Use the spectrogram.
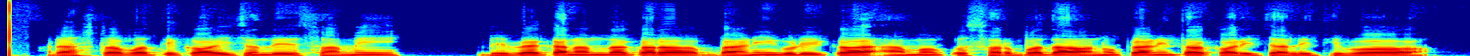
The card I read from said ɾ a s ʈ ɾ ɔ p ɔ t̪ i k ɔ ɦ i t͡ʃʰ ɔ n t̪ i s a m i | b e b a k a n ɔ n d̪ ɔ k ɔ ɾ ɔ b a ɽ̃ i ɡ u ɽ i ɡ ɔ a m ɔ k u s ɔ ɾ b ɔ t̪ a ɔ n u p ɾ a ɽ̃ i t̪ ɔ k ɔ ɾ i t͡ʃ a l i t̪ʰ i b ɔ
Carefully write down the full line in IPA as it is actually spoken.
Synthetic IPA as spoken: ɾ a s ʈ ɾ ɔ p ɔ t̪ i k ɔ ɦ i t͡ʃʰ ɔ n t̪ i s a m i | b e b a k a n ɔ n d̪ ɔ k ɔ ɾ ɔ b a ɽ̃ i ɡ u ɽ i k ɔ a m ɔ k u s ɔ ɾ b ɔ d̪ a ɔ n u p ɾ a ɽ̃ i t̪ ɔ k ɔ ɾ i t͡ʃ a l i t̪ʰ i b ɔ

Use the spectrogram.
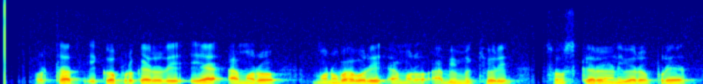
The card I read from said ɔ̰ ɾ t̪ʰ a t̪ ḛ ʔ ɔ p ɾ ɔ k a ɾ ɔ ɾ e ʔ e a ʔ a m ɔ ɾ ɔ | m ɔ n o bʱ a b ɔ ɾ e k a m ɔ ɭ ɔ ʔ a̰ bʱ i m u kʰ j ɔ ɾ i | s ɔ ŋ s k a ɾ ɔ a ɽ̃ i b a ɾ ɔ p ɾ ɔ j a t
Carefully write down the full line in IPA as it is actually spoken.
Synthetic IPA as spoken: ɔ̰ ɾ t̪ʰ a t̪ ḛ k ɔ p ɾ ɔ k a ɾ ɔ ɾ e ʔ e a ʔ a m ɔ ɾ ɔ | m ɔ n o bʱ a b ɔ ɾ e ʔ a m ɔ ɾ ɔ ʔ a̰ bʱ i m u kʰ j ɔ ɾ e | s ɔ ŋ s k a ɾ ɔ a ɽ̃ i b a ɾ ɔ p ɾ ɔ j a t

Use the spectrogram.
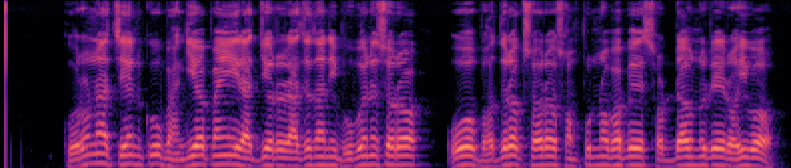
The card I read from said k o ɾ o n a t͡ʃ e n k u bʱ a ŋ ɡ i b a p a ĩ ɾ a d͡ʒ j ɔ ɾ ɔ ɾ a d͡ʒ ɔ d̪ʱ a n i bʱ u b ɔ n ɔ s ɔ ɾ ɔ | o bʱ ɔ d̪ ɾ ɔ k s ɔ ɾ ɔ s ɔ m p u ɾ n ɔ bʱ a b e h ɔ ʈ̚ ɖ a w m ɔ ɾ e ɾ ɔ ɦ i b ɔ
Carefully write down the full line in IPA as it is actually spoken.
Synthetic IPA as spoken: k o ɾ o n a t͡ʃ e n k u bʱ a ŋ ɡ i b a p a ĩ ɾ a d͡ʒ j ɔ ɾ ɔ ɾ a d͡ʒ ɔ d̪ʱ a n i bʱ u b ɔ n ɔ s ɔ ɾ ɔ | o bʱ ɔ d̪ ɾ ɔ k s ɔ ɾ ɔ s ɔ m p u ɾ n ɔ bʱ a b e s ɔ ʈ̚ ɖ a w n ɔ ɾ e ɾ ɔ ɦ i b ɔ

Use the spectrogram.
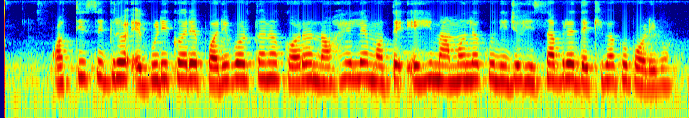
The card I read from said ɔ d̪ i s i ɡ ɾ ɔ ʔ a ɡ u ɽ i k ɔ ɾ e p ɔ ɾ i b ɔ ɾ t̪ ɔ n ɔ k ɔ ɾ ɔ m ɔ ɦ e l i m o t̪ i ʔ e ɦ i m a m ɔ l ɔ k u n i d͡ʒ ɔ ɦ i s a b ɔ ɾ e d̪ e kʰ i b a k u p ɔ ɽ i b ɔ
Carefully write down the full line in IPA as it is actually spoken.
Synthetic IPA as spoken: ɔ t̪ i s i ɡ ɾ ɔ ʔ e ɡ u ɽ i k ɔ ɾ e p ɔ ɾ i b ɔ ɾ t̪ ɔ n ɔ k ɔ ɾ ɔ n ɔ ɦ e l e m o t̪ e ʔ e ɦ i m a m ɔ l ɔ k u n i d͡ʒ ɔ ɦ i s a b ɔ ɾ e d̪ e kʰ i b a k u p ɔ ɽ i b ɔ

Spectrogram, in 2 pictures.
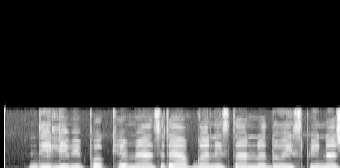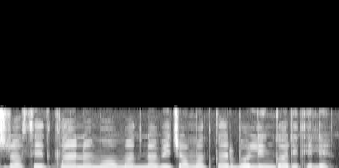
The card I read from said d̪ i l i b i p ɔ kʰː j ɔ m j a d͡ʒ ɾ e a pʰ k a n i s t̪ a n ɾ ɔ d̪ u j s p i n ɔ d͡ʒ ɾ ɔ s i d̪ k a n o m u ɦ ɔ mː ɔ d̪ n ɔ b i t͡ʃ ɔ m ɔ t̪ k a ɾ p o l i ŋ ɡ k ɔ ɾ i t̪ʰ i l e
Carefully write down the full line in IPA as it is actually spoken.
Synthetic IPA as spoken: d̪ i l i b i p ɔ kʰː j ɔ m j a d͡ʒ ɾ e a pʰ ɡ a n i s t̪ a n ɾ ɔ d̪ u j s p i n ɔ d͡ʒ ɾ ɔ s i d̪ kʰ a n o m ɔ ɦ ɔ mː ɔ d̪ n ɔ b i t͡ʃ ɔ m ɔ t̪ k a ɾ b o l i ŋ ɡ k ɔ ɾ i t̪ʰ i l e

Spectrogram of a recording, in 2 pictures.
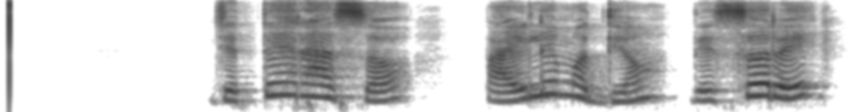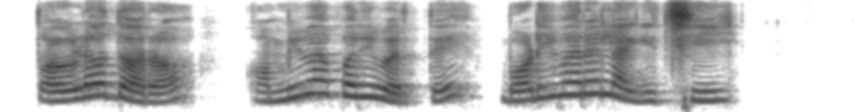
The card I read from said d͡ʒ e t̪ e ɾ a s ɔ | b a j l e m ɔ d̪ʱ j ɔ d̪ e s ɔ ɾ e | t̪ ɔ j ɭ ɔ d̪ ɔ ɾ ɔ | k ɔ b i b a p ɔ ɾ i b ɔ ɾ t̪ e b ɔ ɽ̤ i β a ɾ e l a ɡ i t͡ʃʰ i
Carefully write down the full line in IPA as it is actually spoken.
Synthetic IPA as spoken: d͡ʒ e t̪ e ɾ a s ɔ | p a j l e m ɔ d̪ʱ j ɔ d̪ e s ɔ ɾ e | t̪ ɔ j ɭ ɔ d̪ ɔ ɾ ɔ | k ɔ m i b a p ɔ ɾ i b ɔ ɾ t̪ e b ɔ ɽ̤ i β a ɾ e l a ɡ i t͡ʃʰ i

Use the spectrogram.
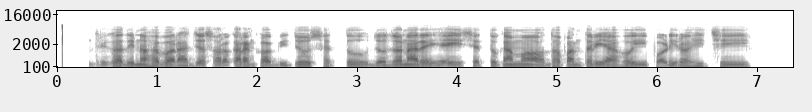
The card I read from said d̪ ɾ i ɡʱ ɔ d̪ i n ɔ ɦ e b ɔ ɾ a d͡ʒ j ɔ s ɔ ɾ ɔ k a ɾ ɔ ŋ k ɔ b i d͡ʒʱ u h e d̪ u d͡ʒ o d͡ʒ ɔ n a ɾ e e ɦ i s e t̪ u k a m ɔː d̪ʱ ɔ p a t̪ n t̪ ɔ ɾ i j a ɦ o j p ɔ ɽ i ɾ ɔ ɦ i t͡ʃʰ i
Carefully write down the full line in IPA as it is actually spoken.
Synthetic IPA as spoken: d̪ ɾ i ɡʱ ɔ d̪ i n ɔ ɦ e b ɔ ɾ a d͡ʒ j ɔ s ɔ ɾ ɔ k a ɾ ɔ ŋ k ɔ b i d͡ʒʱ u s e t̪ u d͡ʒ o d͡ʒ ɔ n a ɾ e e ɦ i s e t̪ u k a m ɔː d̪ʱ ɔ p a n t̪ ɔ ɾ i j a ɦ o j p ɔ ɽ i ɾ ɔ ɦ i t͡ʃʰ i

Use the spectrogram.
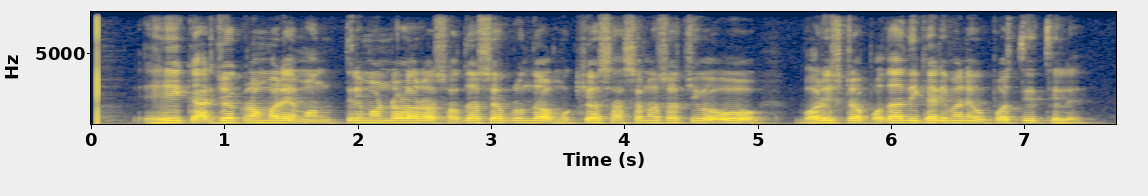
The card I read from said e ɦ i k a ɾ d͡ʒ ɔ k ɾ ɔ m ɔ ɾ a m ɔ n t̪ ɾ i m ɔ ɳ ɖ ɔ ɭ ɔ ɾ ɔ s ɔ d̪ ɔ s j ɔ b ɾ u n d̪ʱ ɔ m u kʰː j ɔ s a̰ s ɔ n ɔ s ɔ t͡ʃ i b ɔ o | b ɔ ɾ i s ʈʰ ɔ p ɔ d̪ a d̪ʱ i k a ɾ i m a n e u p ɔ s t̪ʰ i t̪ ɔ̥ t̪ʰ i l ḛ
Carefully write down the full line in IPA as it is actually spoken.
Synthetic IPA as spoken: e ɦ i k a ɾ d͡ʒ ɔ k ɾ ɔ m ɔ ɾ e m ɔ n t̪ ɾ i m ɔ ɳ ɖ ɔ ɭ ɔ ɾ ɔ s ɔ d̪ ɔ s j ɔ b ɾ u n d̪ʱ ɔ m u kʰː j ɔ s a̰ s ɔ n ɔ s ɔ t͡ʃ i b ɔ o | b ɔ ɾ i s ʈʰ ɔ p ɔ d̪ a d̪ʱ i k a ɾ i m a n e u p ɔ s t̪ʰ i t̪ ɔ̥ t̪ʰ i l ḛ

